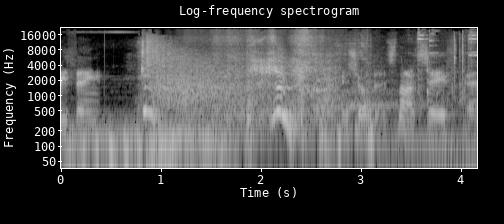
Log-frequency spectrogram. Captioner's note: horror music; bang!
